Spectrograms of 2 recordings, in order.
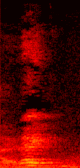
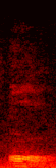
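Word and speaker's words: hour: Vowels में आ रहा है, राइट। फर्स्ट वर्ड क्या है, साइलेंट है। सपोज ये है वर्ड, इसको हम प्रोनाउंस कर, the correct pronunciation is आ, नॉट हॉर, right.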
